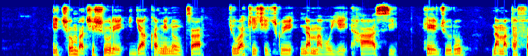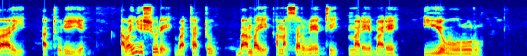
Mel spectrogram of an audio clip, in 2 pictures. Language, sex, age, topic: Rundi, female, 25-35, education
